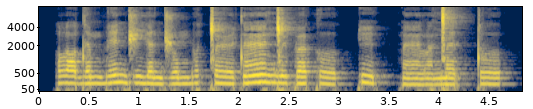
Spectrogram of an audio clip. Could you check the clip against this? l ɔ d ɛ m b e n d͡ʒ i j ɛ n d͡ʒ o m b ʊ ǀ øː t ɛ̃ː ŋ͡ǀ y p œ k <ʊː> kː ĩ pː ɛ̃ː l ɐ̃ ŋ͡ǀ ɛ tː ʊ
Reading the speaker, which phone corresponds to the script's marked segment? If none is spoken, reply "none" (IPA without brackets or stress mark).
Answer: ʊː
